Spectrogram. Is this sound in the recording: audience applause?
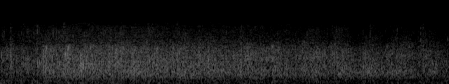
yes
